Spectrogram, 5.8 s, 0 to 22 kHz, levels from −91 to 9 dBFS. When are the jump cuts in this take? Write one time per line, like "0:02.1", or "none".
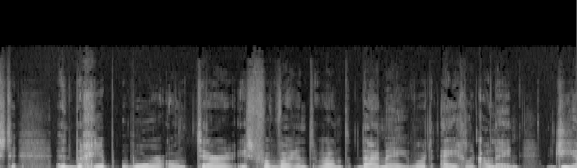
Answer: none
